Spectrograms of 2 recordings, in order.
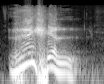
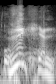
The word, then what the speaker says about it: Riechel: Richel. Richel. R-I-E-C-H-E-L. Richel.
